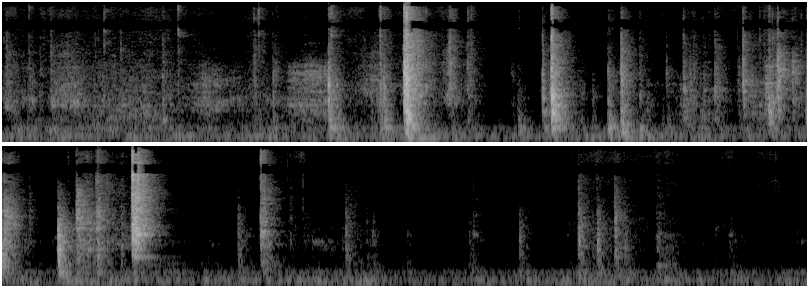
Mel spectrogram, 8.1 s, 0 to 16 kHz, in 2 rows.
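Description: Plastic clicks and knocks from a computer keyboard being moved and cables being handled and connected at the back of an iMac G3. The sharpest knock comes about two seconds in, with a cluster of clatter up to about five seconds, then only a few light taps.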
